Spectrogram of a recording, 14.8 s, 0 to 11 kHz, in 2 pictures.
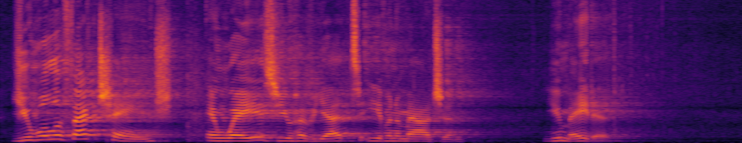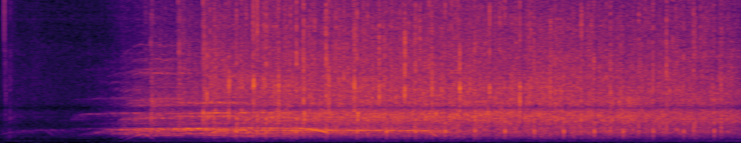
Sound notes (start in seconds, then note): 8.4 crowd cheering and applauding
